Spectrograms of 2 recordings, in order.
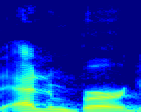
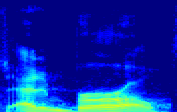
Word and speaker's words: Edinburgh: A lot of you, by the way, when you see that word, you pronounce it Edinburgh. It's not pronounced that way. It's pronounced Edinburgh, Scotland.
